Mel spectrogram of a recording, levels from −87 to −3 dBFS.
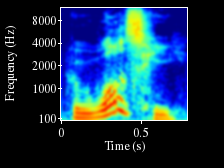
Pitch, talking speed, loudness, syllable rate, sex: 170 Hz, 230 wpm, -16 LUFS, 4.0 syllables/s, male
